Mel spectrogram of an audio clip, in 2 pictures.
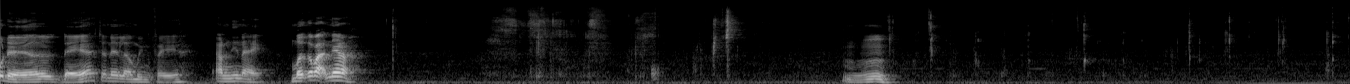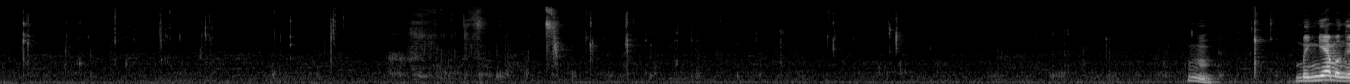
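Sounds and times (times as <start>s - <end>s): small mouth clicks: 5.2s - 7.5s, 18.1s - 19.5s.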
